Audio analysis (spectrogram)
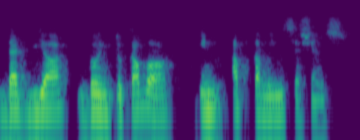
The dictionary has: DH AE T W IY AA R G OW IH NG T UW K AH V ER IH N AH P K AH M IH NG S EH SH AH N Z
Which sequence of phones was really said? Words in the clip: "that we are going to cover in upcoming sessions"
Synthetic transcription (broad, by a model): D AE T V IY AA R G OW IH NG T UW K AH V ER IH N AH P K AH M IH NG S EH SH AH N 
